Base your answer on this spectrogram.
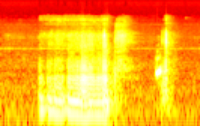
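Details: Cavalier King Charles Spaniel named Rin, a flat-nosed breed, snoring while asleep; one long rough, low snore with a ladder of harmonics, a short breathy follow-on, then a brief faint snort.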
